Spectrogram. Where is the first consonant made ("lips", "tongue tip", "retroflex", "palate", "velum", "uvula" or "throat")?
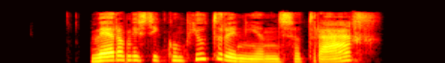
lips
